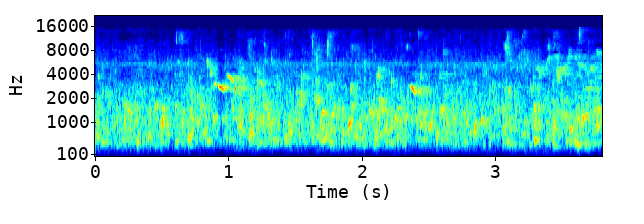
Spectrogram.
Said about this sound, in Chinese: 流水潺潺，鸟鸣啾啾，带我们走进那闻得到泥土香气的大自然。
